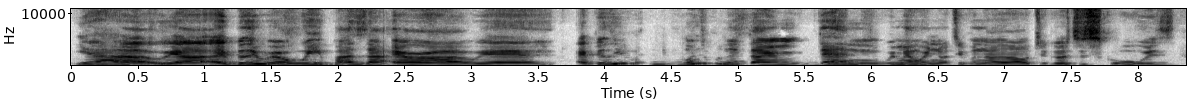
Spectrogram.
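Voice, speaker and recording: A woman hosting an online interview chat, asking her questions in a measured way with frequent "um" and "uh". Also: medium pitch. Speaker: host.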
